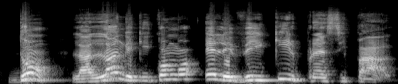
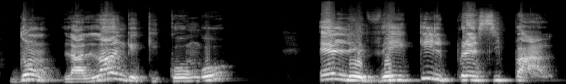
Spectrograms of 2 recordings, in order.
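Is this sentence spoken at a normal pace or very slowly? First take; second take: normal; very slowly. First: It is spoken at a normal pace. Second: It is spoken very slowly.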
